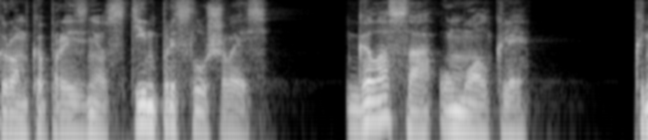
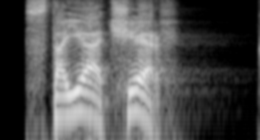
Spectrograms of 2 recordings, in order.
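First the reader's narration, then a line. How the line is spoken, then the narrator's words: Shout. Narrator (Russian): крикнул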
